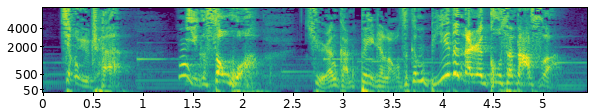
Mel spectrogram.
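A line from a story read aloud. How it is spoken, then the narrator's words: Furious yell, thug. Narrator (Chinese): 这黄毛混混冲美女吼道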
